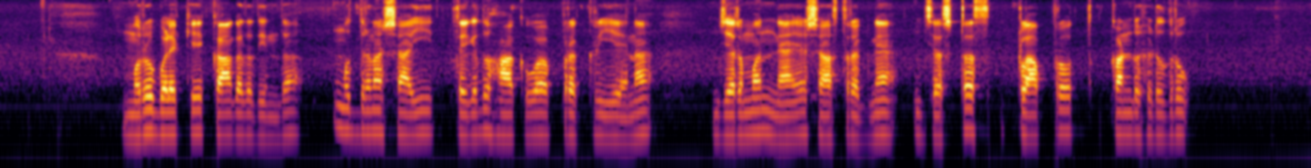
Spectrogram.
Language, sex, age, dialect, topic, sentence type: Kannada, male, 31-35, Mysore Kannada, agriculture, statement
